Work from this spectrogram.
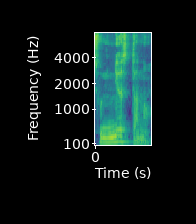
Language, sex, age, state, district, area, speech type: Odia, male, 45-60, Odisha, Balasore, rural, read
